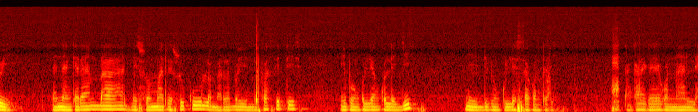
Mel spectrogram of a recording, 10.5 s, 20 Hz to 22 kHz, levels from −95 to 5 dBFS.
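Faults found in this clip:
No technical faults found in the speech signal; nothing in the capture, processing or transmission path calls for follow-up.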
